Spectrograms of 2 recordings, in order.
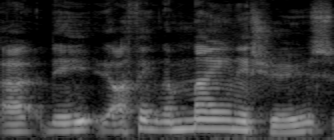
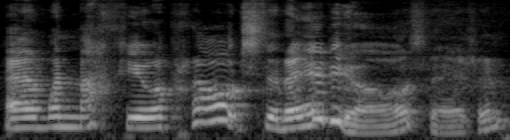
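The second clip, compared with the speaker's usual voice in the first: Margaret from Yorkshire; 7 semitones higher, 5 dB louder than usual. Pretend. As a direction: play a cheerful lady out for a drive. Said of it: "Margaret from Yorkshire".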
